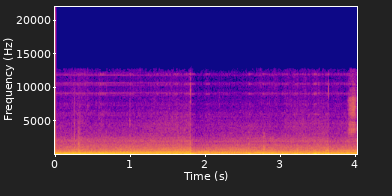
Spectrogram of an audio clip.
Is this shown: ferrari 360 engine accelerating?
yes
